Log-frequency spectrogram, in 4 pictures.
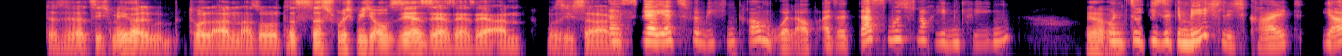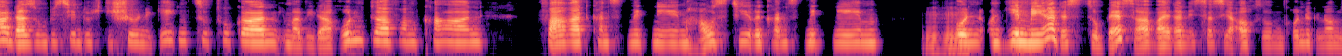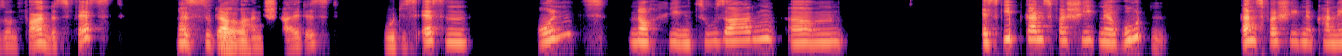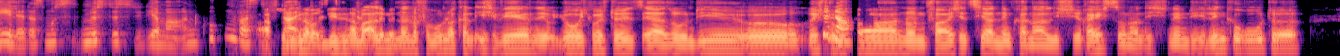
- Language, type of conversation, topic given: German, unstructured, Wohin reist du am liebsten und warum?
- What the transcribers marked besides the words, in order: laughing while speaking: "was"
